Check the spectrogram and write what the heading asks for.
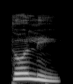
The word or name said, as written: ದೋಲಿ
